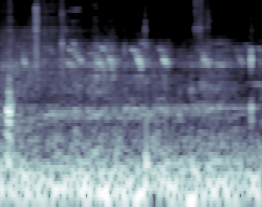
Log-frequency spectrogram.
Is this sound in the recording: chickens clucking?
yes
